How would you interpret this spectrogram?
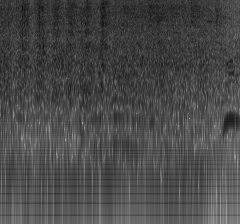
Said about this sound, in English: As other vehicles jostle for space while belching clouds of dark smoke in the streets of Nairobi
